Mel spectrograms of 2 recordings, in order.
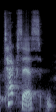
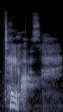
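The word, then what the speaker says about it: Tejas: story about that so Texas once belonged to Mexico it wasn't pronounced Texas it was pronounced Tas and Tas was land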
